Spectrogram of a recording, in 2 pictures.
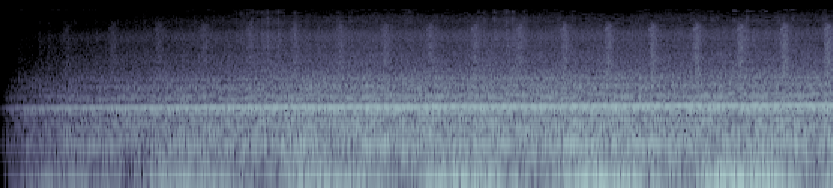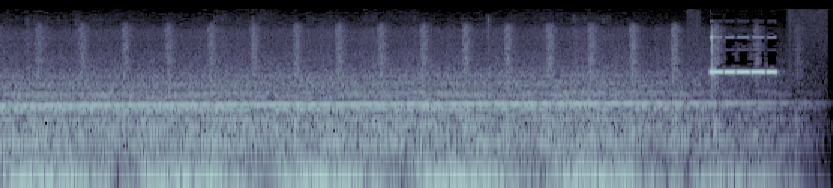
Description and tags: Cannon Charge MAC
Made in Audacity with a couple of stock sounds. Can be used for a big industrial machine or a huge mechanical rocket cannon.
Beeps at the end were taken from
lift, metal, cannon, bang, industrial, mechanical, artillery, Charge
